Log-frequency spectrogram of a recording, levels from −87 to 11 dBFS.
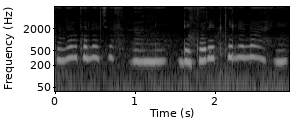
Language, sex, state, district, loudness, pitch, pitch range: Marathi, female, Maharashtra, Chandrapur, -39 LUFS, 285 Hz, 255-325 Hz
